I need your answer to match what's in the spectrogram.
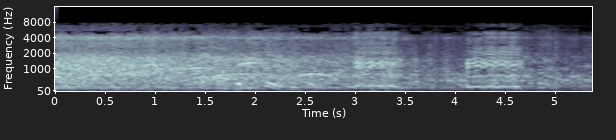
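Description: A sheep bleats twice, two wavering cries about a second apart, rising over a dense crowd-like murmur and scattered chatter that fill the whole scene.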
